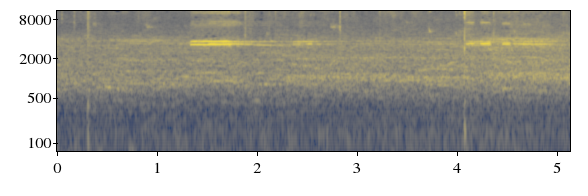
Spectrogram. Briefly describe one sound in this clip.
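A volleyball is struck with a hard smack.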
